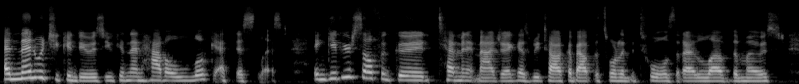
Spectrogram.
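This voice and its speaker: A woman guest on an interview show explains her method and tells stories in a lively, breezy way. Her voice sits a little low for a woman. She speaks casually and leans on fillers as she talks. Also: brisk, hardly any pauses. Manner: animated, breezy storyteller using many fillers like "like" and "right". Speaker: clarity coach guest. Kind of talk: interview conversation, giving advice.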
